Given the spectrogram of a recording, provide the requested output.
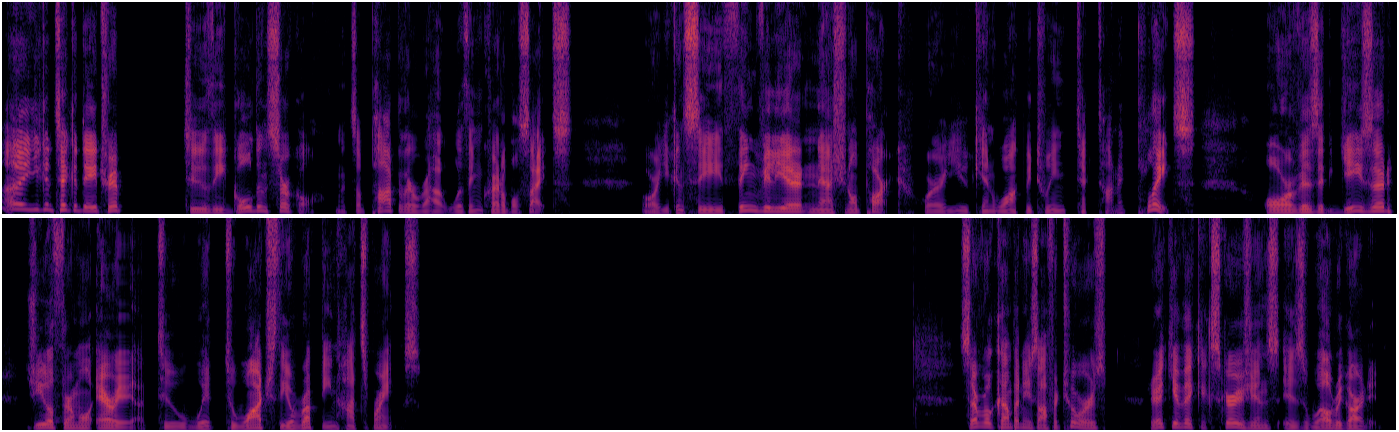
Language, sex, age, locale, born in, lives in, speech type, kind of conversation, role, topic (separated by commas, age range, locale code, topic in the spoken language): English, male, 55-59, en-US, United States, United States, read, expert-assistant, expert, What should I do on a 3-day trip to Reykjavik, Iceland?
